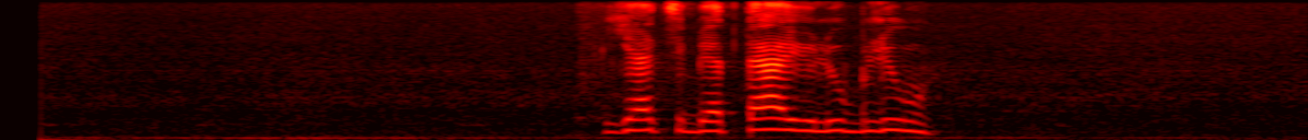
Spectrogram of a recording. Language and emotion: Russian, neutral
